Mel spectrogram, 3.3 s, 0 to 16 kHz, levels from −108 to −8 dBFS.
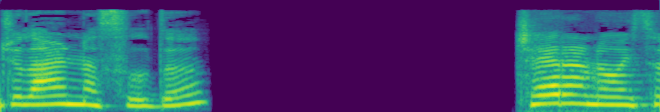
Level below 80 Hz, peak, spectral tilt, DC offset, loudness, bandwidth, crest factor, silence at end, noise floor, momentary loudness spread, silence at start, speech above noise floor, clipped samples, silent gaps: -58 dBFS; -2 dBFS; -4 dB/octave; under 0.1%; -17 LUFS; 11.5 kHz; 16 dB; 0 s; under -90 dBFS; 9 LU; 0 s; over 74 dB; under 0.1%; 1.05-2.56 s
